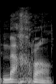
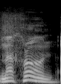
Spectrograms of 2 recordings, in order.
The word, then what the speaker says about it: Macron: It's like Macron. – Okay, that's good. – Macron.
